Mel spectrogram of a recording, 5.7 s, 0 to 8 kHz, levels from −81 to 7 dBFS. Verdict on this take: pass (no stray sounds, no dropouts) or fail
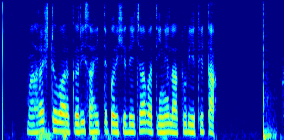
fail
